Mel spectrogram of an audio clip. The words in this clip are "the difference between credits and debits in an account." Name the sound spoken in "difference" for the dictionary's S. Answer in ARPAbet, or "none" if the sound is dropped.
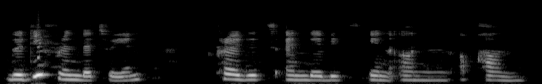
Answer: none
